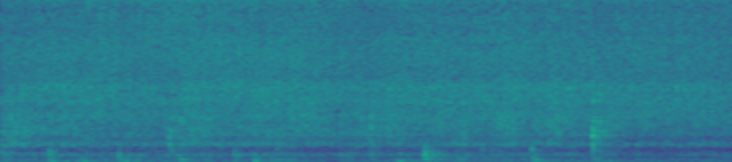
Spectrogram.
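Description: A spoon stirs rice and cooked liver in a pot, making soft scraping strokes over a steady sizzle and hiss of frying.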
